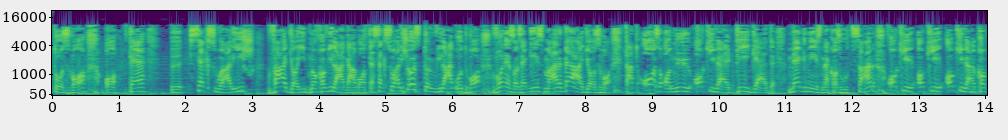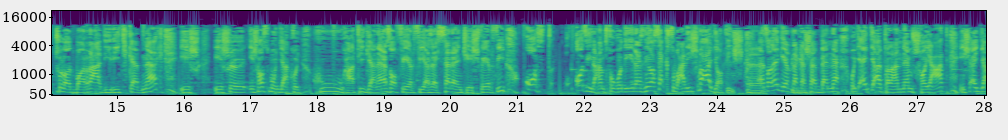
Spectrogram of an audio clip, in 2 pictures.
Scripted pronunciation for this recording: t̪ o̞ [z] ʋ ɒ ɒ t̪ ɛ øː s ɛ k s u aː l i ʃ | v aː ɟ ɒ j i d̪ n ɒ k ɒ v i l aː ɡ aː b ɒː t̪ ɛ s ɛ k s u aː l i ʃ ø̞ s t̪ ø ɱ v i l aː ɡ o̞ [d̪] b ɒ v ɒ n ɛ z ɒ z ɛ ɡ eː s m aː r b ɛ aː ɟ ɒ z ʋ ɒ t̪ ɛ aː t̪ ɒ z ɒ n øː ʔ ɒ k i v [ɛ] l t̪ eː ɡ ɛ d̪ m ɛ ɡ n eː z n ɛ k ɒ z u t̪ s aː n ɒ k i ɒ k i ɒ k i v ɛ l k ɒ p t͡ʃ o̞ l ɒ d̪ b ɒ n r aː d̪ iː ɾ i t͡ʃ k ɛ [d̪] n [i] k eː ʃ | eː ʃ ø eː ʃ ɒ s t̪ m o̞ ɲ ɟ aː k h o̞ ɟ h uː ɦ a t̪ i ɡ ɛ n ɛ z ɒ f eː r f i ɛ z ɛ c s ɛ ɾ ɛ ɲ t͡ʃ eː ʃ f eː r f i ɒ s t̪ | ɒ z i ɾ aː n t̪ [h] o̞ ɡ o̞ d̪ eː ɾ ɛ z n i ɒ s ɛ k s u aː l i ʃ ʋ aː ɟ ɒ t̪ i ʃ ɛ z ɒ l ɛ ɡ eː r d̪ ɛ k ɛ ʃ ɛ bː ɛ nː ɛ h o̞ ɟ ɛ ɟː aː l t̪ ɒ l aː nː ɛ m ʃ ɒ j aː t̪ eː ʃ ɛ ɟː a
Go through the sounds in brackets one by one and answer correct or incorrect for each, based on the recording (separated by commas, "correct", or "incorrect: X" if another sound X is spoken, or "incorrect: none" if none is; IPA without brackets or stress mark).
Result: correct, correct, correct, correct, incorrect: ɛ, incorrect: f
